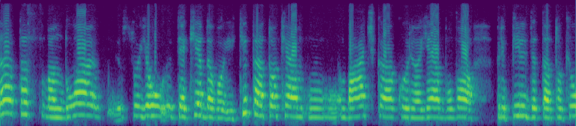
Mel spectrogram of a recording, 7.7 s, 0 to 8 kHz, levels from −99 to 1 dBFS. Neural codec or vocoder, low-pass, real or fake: none; 7.2 kHz; real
